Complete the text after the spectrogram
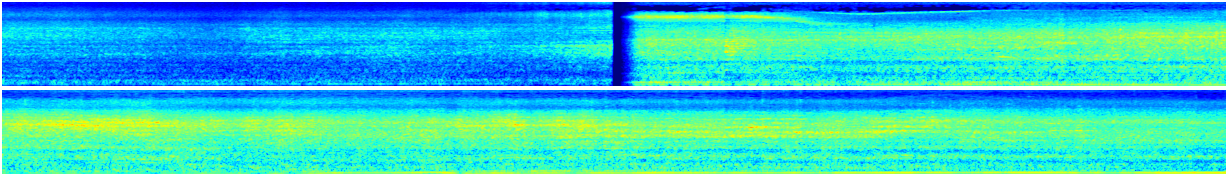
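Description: Vehicles pass along a wet road, tyres hissing.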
